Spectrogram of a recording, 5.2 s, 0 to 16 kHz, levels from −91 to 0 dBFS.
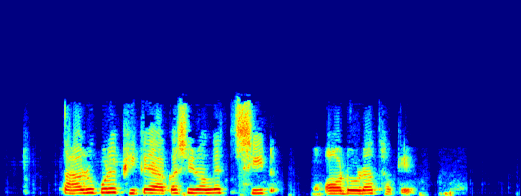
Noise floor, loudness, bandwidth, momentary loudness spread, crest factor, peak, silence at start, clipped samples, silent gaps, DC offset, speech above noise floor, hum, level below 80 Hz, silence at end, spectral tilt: -74 dBFS; -12 LUFS; 8.2 kHz; 17 LU; 12 dB; -2 dBFS; 0.65 s; under 0.1%; none; under 0.1%; 63 dB; none; -58 dBFS; 0.7 s; -3 dB/octave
